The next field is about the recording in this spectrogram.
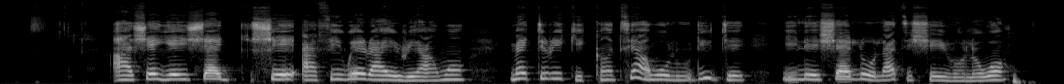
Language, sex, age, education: Yoruba, female, 15-29, tertiary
